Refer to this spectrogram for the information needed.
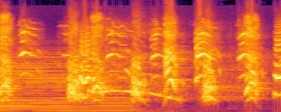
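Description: Dogs bark and yip loudly, about five sharp, high-pitched barks in quick, uneven succession, with a steady droning tone underneath at the start.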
